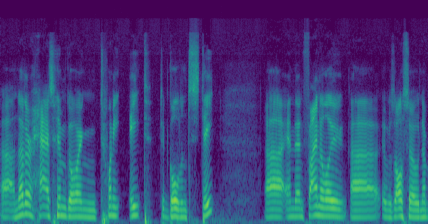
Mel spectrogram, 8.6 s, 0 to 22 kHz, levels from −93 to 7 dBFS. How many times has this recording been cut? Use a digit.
1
